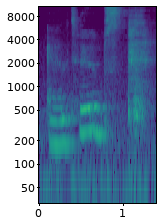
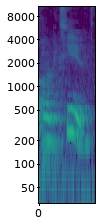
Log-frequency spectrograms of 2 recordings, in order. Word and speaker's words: Antibes: Antibs? I've only ever talked about this with Mariane in Arabic so I naturally just... it's Antibes, right?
